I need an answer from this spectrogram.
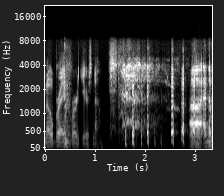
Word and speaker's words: Oubre: Okay, mispronounced names. We had an Oubre from Ken instead of Oubre.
